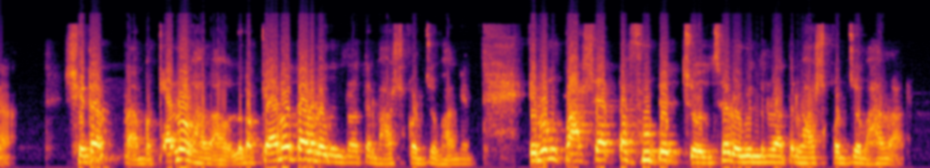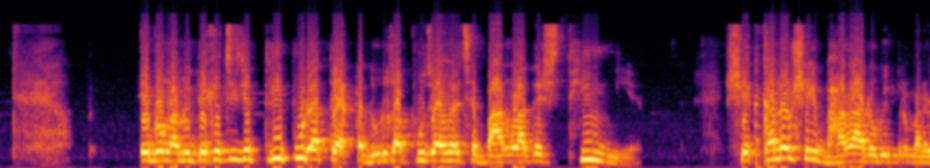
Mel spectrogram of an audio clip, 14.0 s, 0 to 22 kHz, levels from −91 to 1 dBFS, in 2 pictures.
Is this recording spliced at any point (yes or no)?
no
